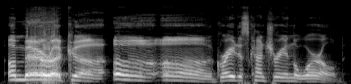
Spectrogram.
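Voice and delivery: shouted "America", then a dazed mock patriot. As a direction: parody a brainwashed flag-waver, loud start. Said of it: "you're just sitting there".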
